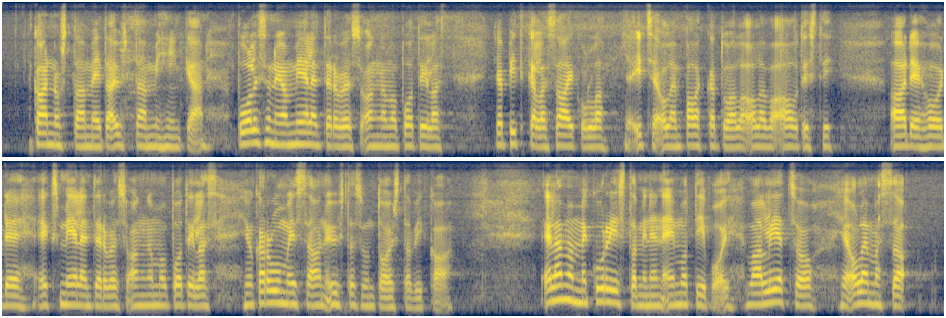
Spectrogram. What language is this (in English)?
Finnish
